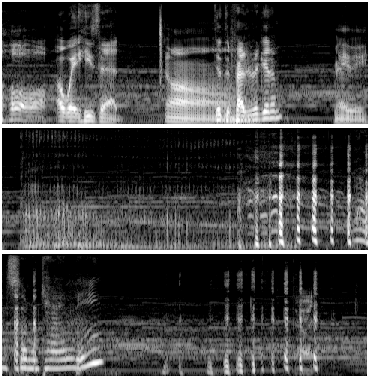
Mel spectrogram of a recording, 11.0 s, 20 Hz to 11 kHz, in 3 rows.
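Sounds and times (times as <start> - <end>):
speech: 0.0 - 4.1, 6.2 - 10.5
person imitating a cat's purr into a microphone: 3.9 - 6.7
laughter: 5.6 - 10.9.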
